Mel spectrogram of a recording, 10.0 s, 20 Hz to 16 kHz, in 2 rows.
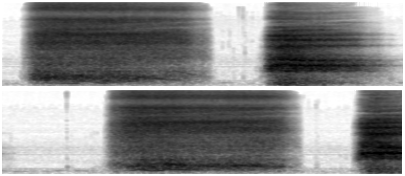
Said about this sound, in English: Like, really deep breaths. In through the nose, out through the mouth. Just 3 of those.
